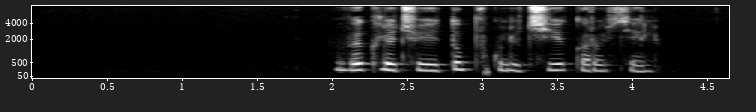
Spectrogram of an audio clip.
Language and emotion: Russian, neutral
